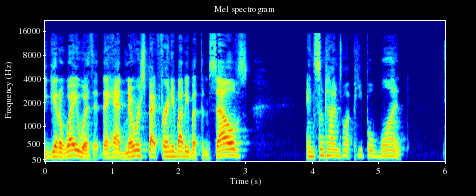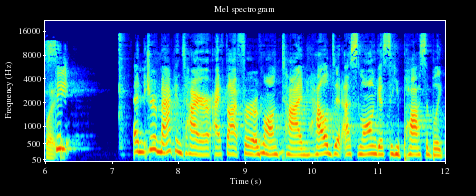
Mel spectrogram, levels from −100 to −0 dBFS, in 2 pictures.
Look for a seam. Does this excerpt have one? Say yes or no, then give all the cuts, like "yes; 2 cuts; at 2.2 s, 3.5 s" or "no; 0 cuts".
yes; 3 cuts; at 4.4 s, 7.5 s, 9.2 s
